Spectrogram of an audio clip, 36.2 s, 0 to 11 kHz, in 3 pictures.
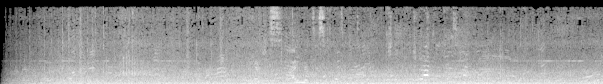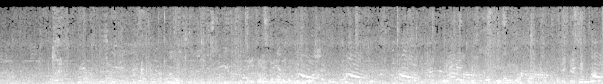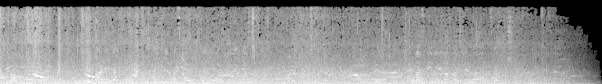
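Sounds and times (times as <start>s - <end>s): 
beach promenade ambience in a town centre: 0.0s - 36.1s.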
